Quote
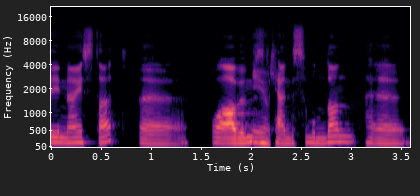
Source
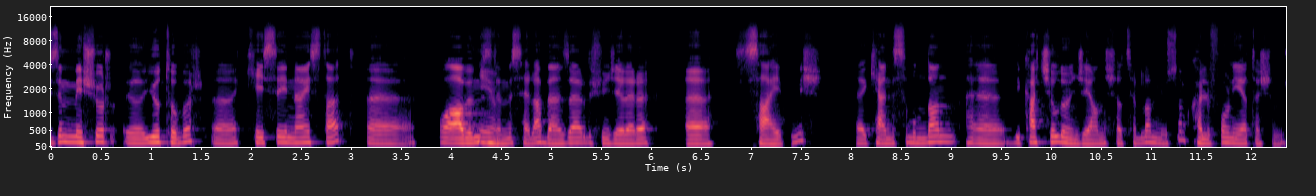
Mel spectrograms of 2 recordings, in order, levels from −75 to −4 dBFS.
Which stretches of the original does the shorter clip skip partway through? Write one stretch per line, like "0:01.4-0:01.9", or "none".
0:04.4-0:08.2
